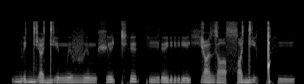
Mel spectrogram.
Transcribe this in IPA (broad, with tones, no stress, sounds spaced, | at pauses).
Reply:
b ɪ˦ dʲ ɑ˨ dʲ e˨ m ɪ˨ v ɪ˨ m ʃ ɪ˦ cʰ ɪ˦ k i˨ ɾ ɪ˨ rʲ e˨ ç ɑ˦ z i˨ sˤ ɪ˦ dʲ e˦ ǃʰ i˨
